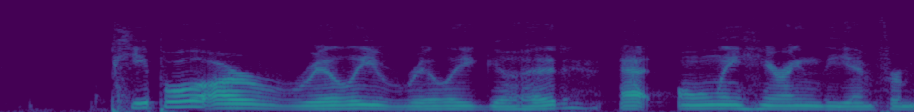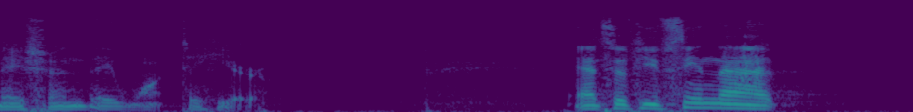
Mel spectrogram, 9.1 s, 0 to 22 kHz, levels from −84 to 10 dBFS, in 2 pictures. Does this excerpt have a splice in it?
no; 0 cuts

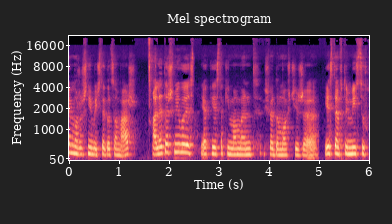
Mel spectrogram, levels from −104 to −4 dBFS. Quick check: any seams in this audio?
yes; 1 cut; at 2.5 s

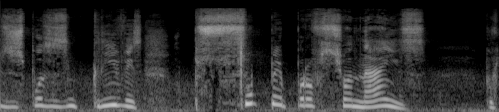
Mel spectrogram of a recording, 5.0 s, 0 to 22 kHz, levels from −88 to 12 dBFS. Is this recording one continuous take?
yes; 0 cuts

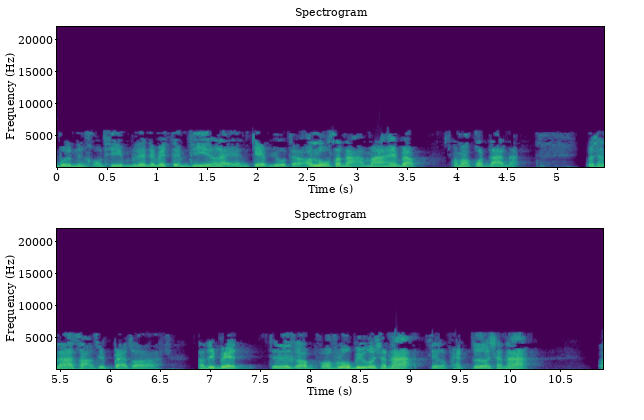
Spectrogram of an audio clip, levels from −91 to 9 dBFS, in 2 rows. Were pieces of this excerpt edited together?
no; 0 cuts

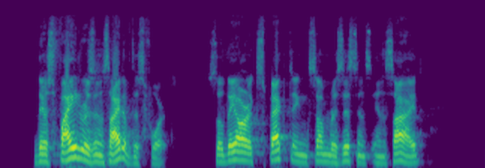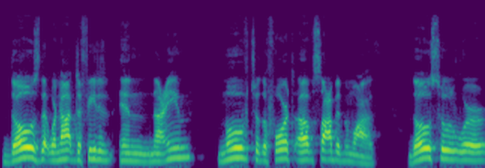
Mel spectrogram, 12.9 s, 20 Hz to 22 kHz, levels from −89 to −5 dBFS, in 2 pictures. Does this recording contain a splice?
no; 0 cuts

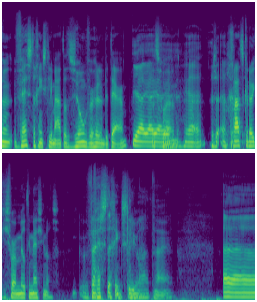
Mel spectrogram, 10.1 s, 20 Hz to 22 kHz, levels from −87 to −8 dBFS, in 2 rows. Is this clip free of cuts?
yes; 0 cuts

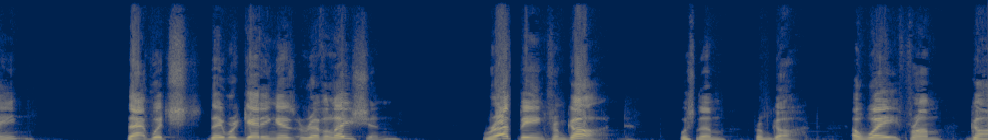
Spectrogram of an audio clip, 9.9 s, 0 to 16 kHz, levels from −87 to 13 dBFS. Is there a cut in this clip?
yes; 3 cuts; at 5.1 s, 7.0 s, 7.5 s

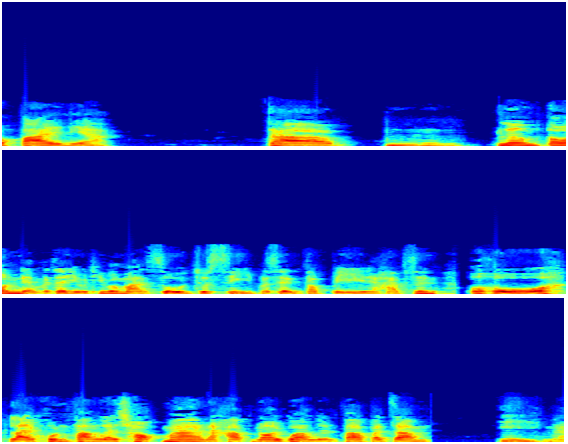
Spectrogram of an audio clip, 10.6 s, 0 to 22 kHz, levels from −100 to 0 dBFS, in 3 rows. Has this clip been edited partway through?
no; 0 cuts

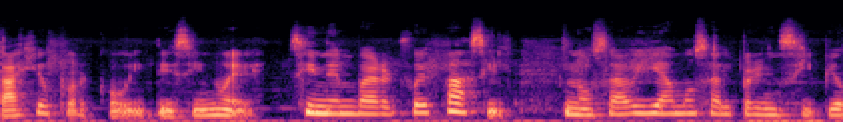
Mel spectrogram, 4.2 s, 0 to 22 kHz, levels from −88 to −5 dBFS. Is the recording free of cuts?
no; 3 cuts; at 1.4 s, 2.0 s, 2.8 s

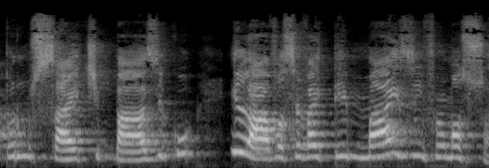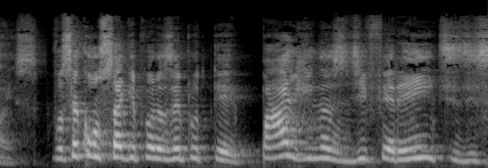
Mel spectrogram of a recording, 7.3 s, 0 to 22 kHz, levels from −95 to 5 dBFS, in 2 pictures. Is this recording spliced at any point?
yes; 1 cut; at 4.0 s

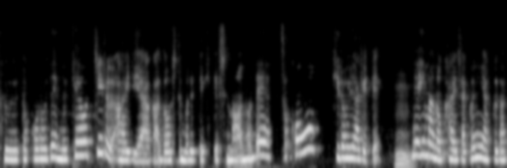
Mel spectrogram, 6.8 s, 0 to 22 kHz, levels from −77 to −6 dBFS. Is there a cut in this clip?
yes; 2 cuts; at 3.7 s, 4.4 s

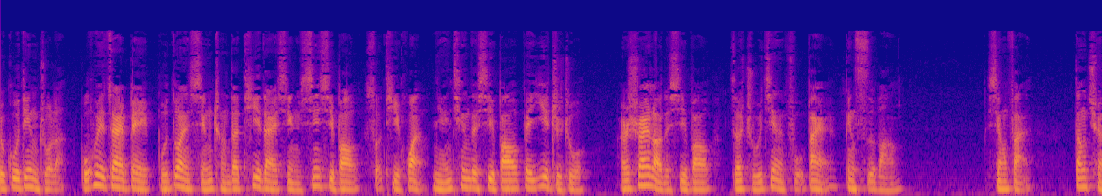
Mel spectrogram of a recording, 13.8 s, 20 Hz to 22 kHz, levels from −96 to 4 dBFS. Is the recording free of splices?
no; 2 cuts; at 0.9 s, 5.3 s

